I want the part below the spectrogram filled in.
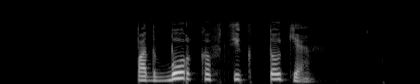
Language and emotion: Russian, positive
